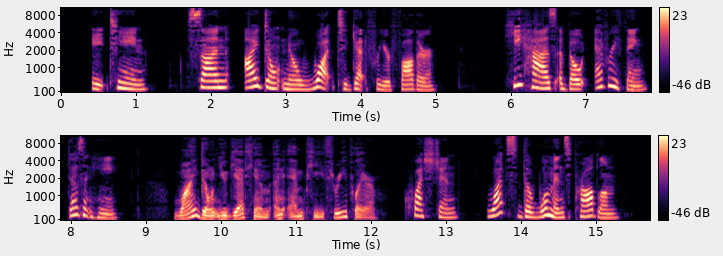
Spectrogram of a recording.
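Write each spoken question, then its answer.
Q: What's the woman's problem?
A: She doesn't know what to get for her husband (the son's father).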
